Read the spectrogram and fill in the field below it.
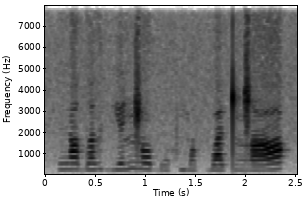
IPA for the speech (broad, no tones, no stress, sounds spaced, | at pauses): ɦ ɛ dˤ ə z bʲ ɛ ŋ͡ǁ ɔ b ɔ̤ x mʲ ɔ̤ tˤ b ɜ t ŋ͡ǁ ɑ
